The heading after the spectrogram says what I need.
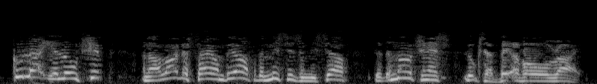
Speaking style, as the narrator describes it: someone from the crowd shouted

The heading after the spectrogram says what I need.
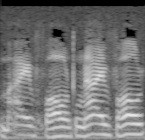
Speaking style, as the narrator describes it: the dwarf was a huddled heap, his head bowed, moaning

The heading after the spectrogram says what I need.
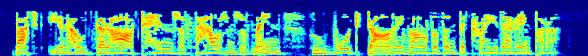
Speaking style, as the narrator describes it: whispered Six Beneficent Winds

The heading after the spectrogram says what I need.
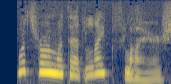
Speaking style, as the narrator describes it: she murmured, half to herself

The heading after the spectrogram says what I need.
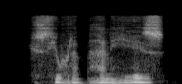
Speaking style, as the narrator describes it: she said in a trembling voice

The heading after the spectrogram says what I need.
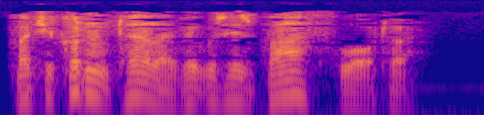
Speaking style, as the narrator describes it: Dalglish said gently

